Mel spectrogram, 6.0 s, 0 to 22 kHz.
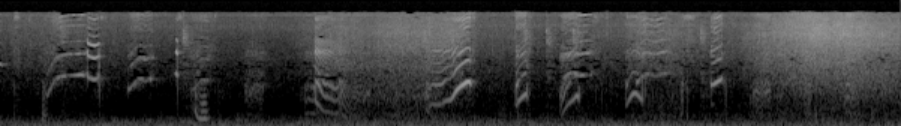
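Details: Pekingese puppies, 19 days old: thin, high rising squeaks and whines from the pups, several short upward-sweeping cries over six seconds, with a soft rustling background.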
